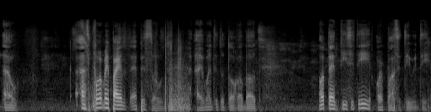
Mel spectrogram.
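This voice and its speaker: A man's voice: deep voice, sing-song, measured pace, long pauses, a little hiss or hum. A Filipino man whose first language is Tagalog, hosting a solo podcast in English, rambling with many fillers and restarts. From Philippines. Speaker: podcast host.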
